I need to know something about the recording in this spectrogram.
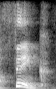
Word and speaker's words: think: E olha só, think, think is when usually and the pronunciation here is very tricky because you have to remember the th sound.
